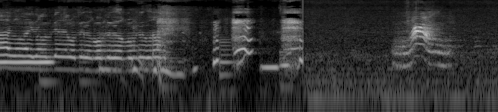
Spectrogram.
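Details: A cat meows several times, drawn-out and wavering with rich harmonics, the calls bending up and down, the first few overlapping a sustained musical tone, followed by a quieter high rising meow.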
